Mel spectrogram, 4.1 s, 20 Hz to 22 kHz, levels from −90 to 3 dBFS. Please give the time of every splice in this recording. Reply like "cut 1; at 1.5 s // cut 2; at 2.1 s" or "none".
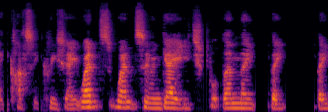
none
